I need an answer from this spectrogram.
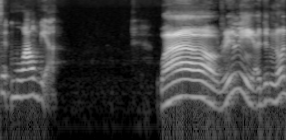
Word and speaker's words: Muawiyah: And basically, they compare the current regime and the supporters and the enforcers of this regime to how do you pronounce it? Muawiyah.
